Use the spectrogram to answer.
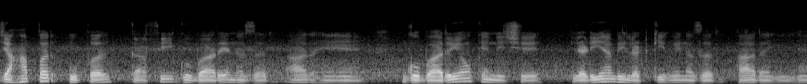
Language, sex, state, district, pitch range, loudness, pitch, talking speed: Hindi, male, Chandigarh, Chandigarh, 95-115 Hz, -20 LUFS, 100 Hz, 150 wpm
